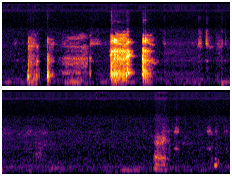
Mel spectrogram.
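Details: A few short, sharp coughs in a quick cluster in a quiet room, then quiet with faint noises; the person calls them their own "preppy" coughs.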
